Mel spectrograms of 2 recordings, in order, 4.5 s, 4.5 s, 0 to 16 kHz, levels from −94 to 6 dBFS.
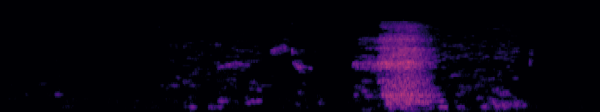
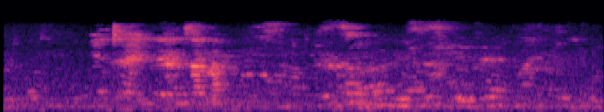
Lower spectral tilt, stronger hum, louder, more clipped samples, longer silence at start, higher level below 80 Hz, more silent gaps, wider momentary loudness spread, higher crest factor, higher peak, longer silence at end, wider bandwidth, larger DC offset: about the same, 0.5 dB/octave vs 0 dB/octave; neither; second, -44 LUFS vs -32 LUFS; neither; first, 1.45 s vs 0.05 s; second, under -90 dBFS vs -74 dBFS; neither; first, 26 LU vs 20 LU; about the same, 24 dB vs 22 dB; second, -28 dBFS vs -14 dBFS; first, 0.6 s vs 0 s; about the same, 7.6 kHz vs 8 kHz; neither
